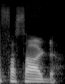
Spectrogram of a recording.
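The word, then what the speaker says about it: façade: इसका प्रोनाउंसिएशन है फसाड। Facet नहीं है फसाड।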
